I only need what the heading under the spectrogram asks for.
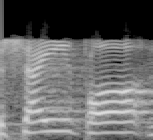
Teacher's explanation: بغیر کھینچے، بغیر جھٹکا دیے، نرمی کے ساتھ معروف پڑھیں گے. حروف لین کو، یعنی ان 2 حروف کو جب یہ لین ہو، واو ساکن سے پہلے زبر، یا ساکن سے پہلے زبر ہو، تو اس کی ادائیگی کا طریقہ یہ ہوگا کہ بغیر کھینچے، بغیر جھٹکا دیے، نرمی کے ساتھ معروف پڑھیں گے. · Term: یا لین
